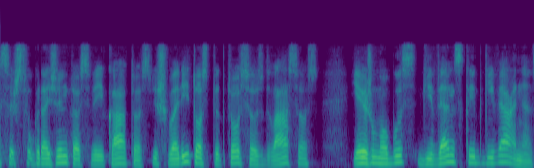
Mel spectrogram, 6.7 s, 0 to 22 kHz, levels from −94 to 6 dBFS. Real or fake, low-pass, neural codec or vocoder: fake; 7.2 kHz; codec, 16 kHz, 1.1 kbps, Voila-Tokenizer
